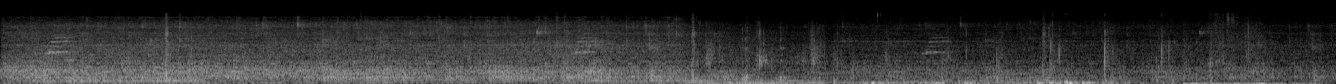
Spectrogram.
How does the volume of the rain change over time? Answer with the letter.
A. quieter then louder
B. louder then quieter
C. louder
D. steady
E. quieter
E.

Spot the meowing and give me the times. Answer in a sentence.
The meowing can be heard from 0.3 to 2.0 s, from 5.5 to 7.2 s and from 9.1 to 10.7 s.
